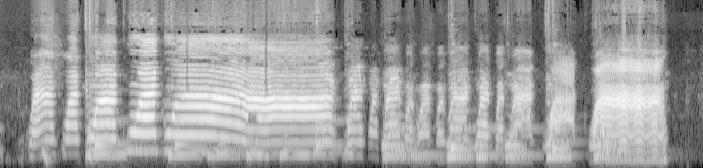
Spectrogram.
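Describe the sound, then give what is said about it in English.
A voice sings a song in a nasal, buzzy tone imitating a duck's quack, with long wavering held notes followed by a run of short, choppy quacking syllables, loud. “My canard à l'orange is very, very strange. Oh, is it strange for you? Quack, quack, quack, quack, quack, quack, quack, quack, quack, quack, quack, quack, quack, quack.”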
